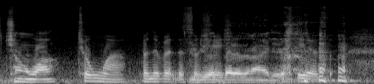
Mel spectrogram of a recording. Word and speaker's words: Zhonghua: How do you spell that? C-H-O-N-G. C-H-O-N-G. W-A. W-A. Benevolent. Okay, it's Zhonghua.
